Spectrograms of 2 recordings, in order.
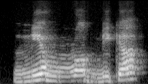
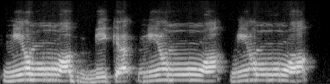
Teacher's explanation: Merge the nun sakina or tanween into the lam or the ra without gunna. That's necessary. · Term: idgham without ghunna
